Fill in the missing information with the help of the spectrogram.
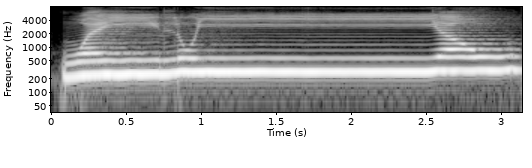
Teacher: Cara bacanya tanwin dileburkan ke ya. Jadi bunyinya bukan N lagi, melainkan bunyi Y ya, dan kita tahan. Dengung ya. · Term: idgham bi gunnah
